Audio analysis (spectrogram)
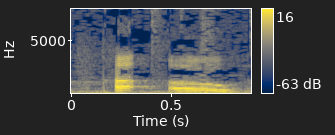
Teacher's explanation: Now, that's the consonant formed by the audible release of the airstream after complete closure of the glottis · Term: glottal stop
